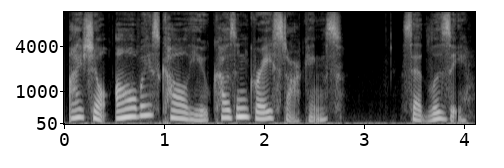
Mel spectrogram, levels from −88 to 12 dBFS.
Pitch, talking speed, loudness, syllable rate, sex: 195 Hz, 130 wpm, -18 LUFS, 4.1 syllables/s, female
